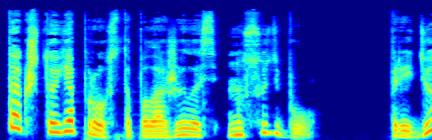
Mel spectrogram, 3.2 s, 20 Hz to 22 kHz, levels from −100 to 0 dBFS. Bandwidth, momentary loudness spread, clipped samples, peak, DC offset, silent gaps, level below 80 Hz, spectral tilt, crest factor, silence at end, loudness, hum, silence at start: 16.5 kHz; 12 LU; under 0.1%; -10 dBFS; under 0.1%; none; -68 dBFS; -4.5 dB/octave; 18 dB; 0 s; -29 LUFS; none; 0.05 s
